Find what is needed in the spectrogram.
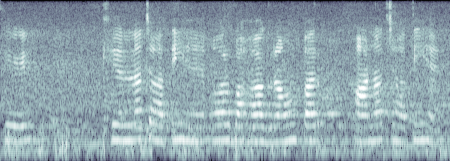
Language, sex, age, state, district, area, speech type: Hindi, female, 18-30, Madhya Pradesh, Hoshangabad, urban, spontaneous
